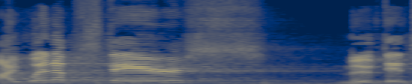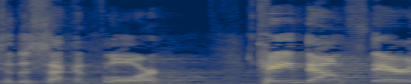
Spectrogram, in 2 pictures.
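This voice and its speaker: There is noticeable background noise behind this man. He talks at a fairly slow pace with ordinary pitch variation. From Kentucky. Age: 50s. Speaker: priest. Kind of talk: sermon.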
